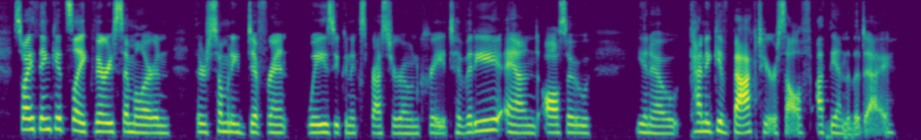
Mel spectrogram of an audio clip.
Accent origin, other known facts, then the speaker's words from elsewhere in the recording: New York, United States; growing up in New York, I'm biased and it's, like, not a huge transition, like, living here post-grad just 'cause this is exactly where I grew up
